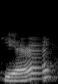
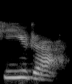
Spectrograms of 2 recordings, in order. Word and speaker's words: Kiara: pronounced, and then it's actually pronounced Kira. Oh, Kira. All right.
